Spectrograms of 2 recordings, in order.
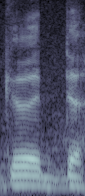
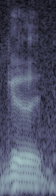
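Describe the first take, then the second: First: The final D sound is clearly pronounced. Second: The final D sound is dropped. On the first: "if you say D at the end of it" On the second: "or you just say good"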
